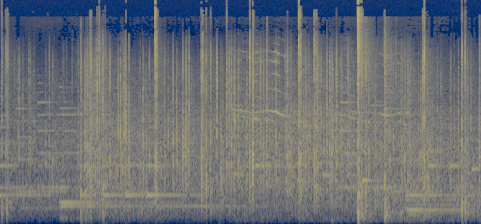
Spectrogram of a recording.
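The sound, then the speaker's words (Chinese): Fireworks set off in the distance in the early hours after midnight, bursting in a steady barrage, with sharp cracks and bangs popping irregularly over a continuous crackling rumble, plus a few whistling tones; no one speaks. “然后当时那个烟花放起来的时候，就感觉，就感觉特别的欣慰吧。”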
